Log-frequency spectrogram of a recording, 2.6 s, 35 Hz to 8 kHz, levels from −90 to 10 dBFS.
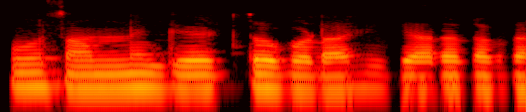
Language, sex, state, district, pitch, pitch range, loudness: Hindi, male, Uttar Pradesh, Jyotiba Phule Nagar, 105 Hz, 105-110 Hz, -35 LUFS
